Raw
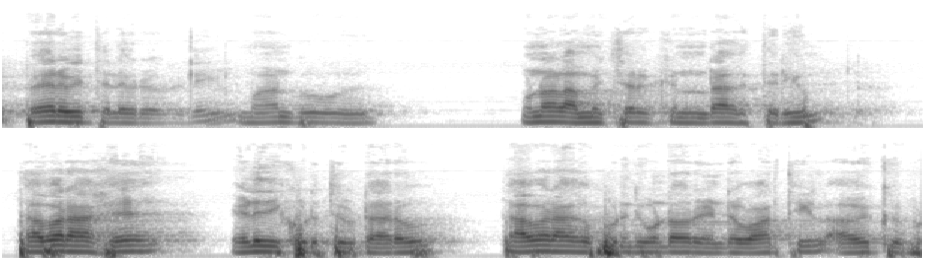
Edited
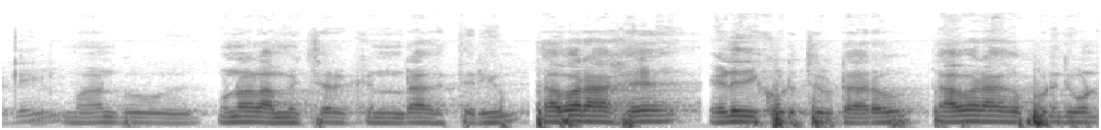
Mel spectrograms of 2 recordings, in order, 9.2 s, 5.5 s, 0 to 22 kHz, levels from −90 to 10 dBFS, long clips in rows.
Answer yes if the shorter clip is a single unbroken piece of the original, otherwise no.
no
